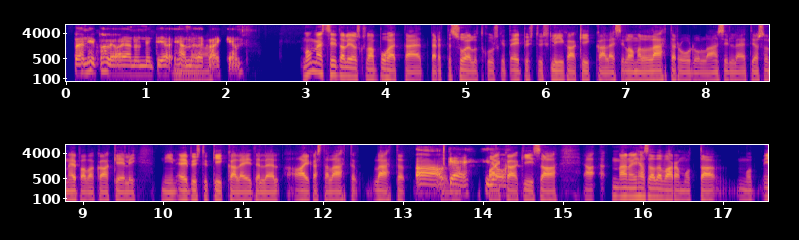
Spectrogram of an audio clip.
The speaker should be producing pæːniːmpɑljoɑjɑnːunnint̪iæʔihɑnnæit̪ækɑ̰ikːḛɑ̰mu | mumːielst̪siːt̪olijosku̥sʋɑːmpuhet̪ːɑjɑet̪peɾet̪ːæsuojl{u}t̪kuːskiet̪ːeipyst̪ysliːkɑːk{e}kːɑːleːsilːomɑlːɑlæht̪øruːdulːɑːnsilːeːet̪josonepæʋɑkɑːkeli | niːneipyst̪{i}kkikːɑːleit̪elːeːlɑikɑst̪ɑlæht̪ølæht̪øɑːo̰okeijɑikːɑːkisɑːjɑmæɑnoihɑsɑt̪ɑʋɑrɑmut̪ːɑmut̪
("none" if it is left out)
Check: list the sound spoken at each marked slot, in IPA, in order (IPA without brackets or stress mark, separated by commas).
u, i, y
